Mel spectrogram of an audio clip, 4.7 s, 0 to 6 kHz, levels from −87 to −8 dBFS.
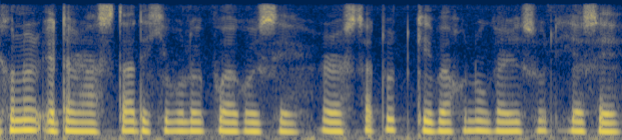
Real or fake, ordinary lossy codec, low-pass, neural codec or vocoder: real; MP3, 48 kbps; 5.4 kHz; none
